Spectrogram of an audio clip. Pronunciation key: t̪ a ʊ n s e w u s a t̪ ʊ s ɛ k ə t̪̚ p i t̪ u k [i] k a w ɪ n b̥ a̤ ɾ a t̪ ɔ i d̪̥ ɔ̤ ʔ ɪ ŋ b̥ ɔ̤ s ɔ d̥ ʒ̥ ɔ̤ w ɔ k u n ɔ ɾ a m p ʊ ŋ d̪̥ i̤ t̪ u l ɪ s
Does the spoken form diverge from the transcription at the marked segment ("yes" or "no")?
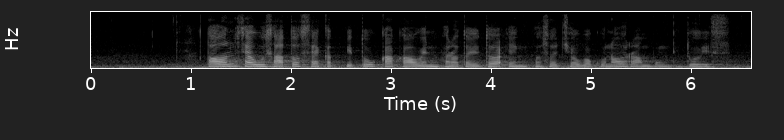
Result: yes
